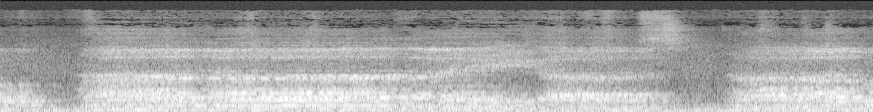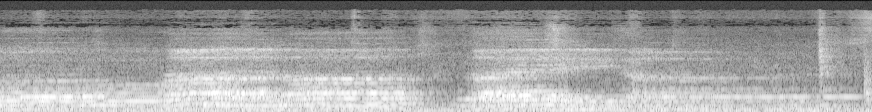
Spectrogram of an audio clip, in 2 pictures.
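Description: A small congregation sings a slow hymn in an echoing hall.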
